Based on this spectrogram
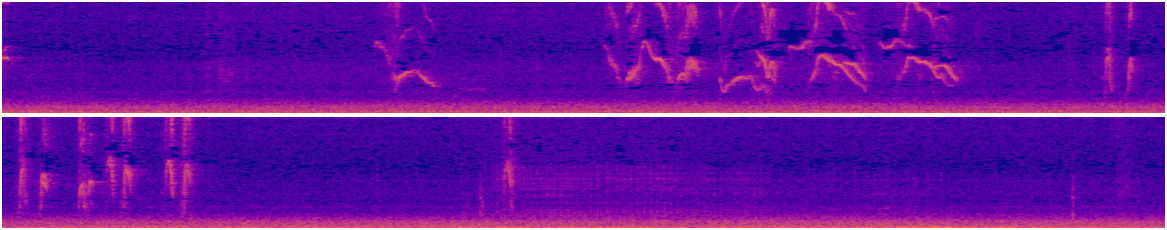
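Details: Tame white wagtail that has not mated with its partner this spring. A brief chirp, then a rapid burst of high, slurred twittering notes around the middle, a few isolated chirps after, over constant low-pitched background hum.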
